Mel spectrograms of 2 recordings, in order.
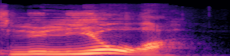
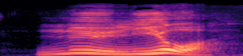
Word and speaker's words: Luleå: Het gaat dus om een plaats die je spelt als L-U-L-E-A met dan een rondje op de A. En zo spreek je dat volgens onze luisteraars echt uit op zijn Zweeds. – Een ringeltje, een kringeltje, een rondje boven een A is een oa. Dus het is Luleå.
